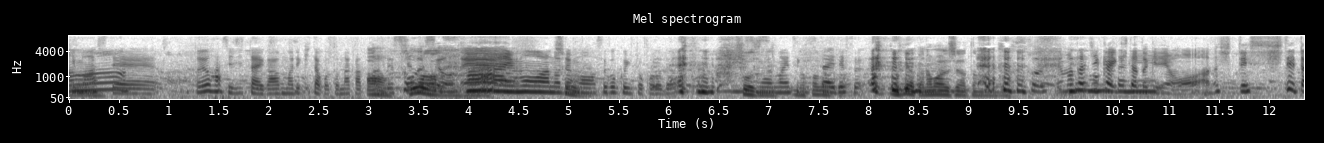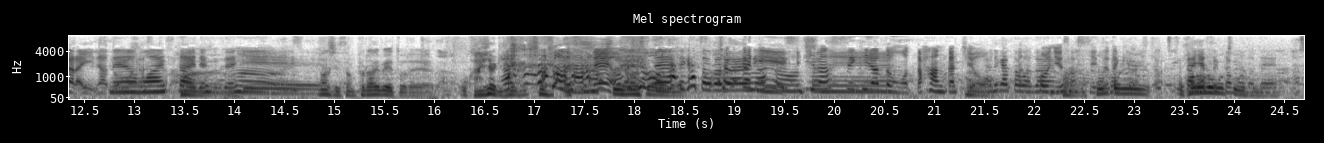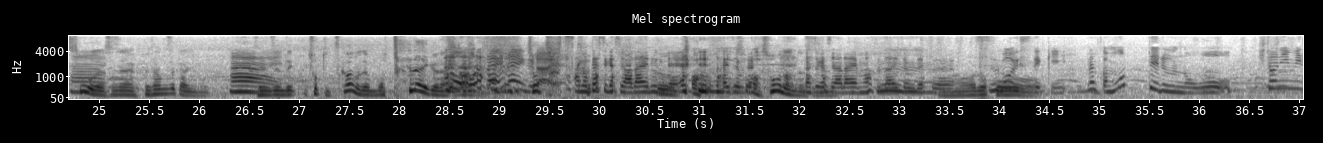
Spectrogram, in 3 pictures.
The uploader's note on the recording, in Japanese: 愛知県豊橋市で開催された水上ビルの朝市に参加してきました。初めてのインタビューに我々も少し緊張しましたが、お店の方々がとっても優しく温かかったので素敵な収録ができました。食べ物に音楽、アートや植物など、様々な物が出展される朝市。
